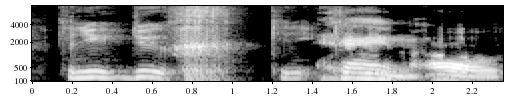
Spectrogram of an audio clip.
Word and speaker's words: Chaim: Shame. Oh, that's the Jewish pronunciation. That's right. Shame.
